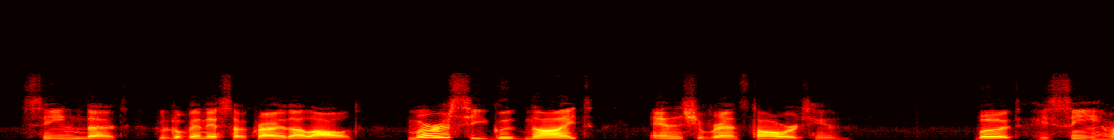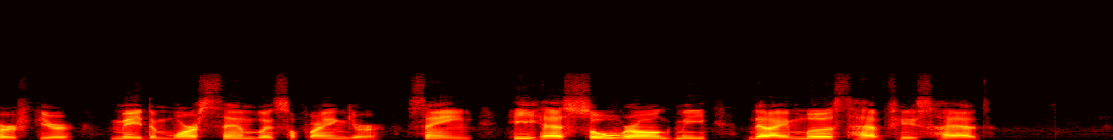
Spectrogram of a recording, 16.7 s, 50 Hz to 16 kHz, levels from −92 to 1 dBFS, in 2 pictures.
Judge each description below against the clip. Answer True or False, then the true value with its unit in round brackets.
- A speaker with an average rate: False (130 wpm)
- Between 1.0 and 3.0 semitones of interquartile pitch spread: False (4.2 semitones)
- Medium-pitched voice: False (115 Hz)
